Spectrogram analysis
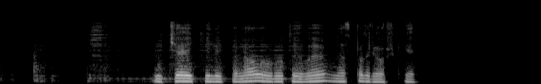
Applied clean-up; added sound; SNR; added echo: neural mask model RNNoise.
